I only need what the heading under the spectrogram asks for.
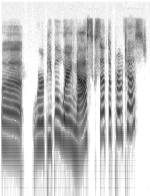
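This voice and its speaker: Woman as teenage girl, cautious, affectionate, high pitch, bright tone, casual dialogue. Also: lively intonation, measured pace, a little hiss or hum. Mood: worried. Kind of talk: casual scripted drama dialogue.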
